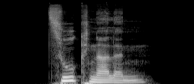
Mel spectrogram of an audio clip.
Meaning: to slam shut
- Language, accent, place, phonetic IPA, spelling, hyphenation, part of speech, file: German, Germany, Berlin, [ˈt͡suːˌknalən], zuknallen, zu‧knal‧len, verb, De-zuknallen.ogg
